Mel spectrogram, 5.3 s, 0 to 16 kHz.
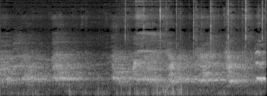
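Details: During a first-place AKC Master Jumpers agility run in Wichita Falls, Texas, November 2021, Border Collie Sparky gives loud, rapid, excited barking that runs almost continuously, with faint clicks and arena noise underneath.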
